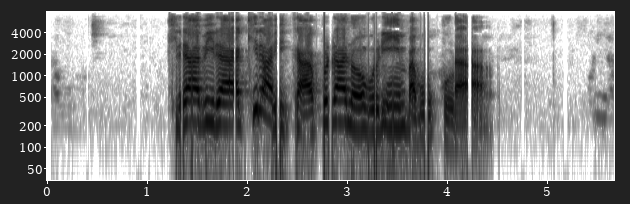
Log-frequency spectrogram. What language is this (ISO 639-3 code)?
lug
